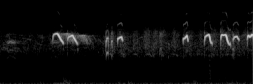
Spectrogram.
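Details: Wood sandpiper giving high, clipped whistled notes in short groups of two to four, with softer scratchy sounds between the bursts.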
